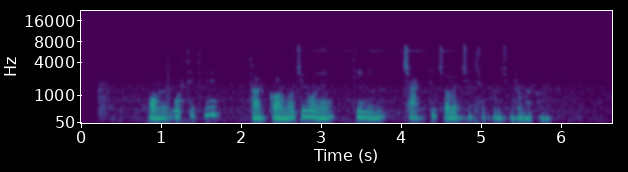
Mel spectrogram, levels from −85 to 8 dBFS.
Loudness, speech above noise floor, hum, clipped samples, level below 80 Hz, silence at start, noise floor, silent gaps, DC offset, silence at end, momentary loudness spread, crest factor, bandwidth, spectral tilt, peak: -38 LUFS; 34 dB; none; under 0.1%; -70 dBFS; 0.85 s; -71 dBFS; none; under 0.1%; 0.8 s; 13 LU; 18 dB; 7.4 kHz; -8.5 dB/octave; -20 dBFS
